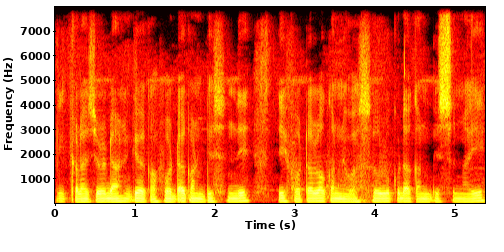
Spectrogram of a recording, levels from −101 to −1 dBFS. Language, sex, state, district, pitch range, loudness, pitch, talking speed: Telugu, male, Andhra Pradesh, Sri Satya Sai, 95-105 Hz, -17 LUFS, 100 Hz, 120 wpm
